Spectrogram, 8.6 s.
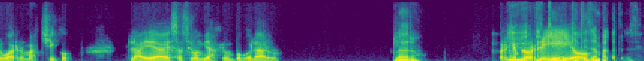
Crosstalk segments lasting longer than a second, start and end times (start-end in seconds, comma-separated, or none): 6.7-8.0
